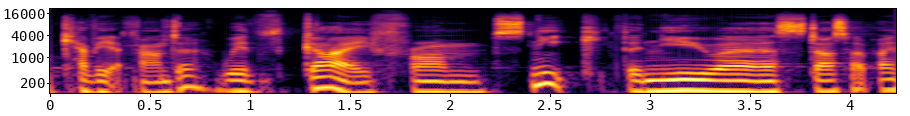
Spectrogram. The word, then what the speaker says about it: Snyk: a bit more detail yeah so sneak you know I get a lot of a lot of comments on how you pronounce it it's short for us so now you know so fundamentally what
